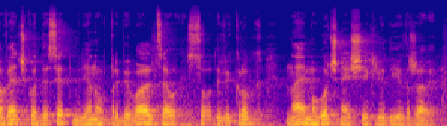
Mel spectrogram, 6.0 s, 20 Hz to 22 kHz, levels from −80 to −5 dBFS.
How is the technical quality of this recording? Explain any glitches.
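The recording has one glitch. At 2.73 to 2.90 s, just after "kot deset milijonov prebivalcev", a sudden gain jump occurs: a gain change was likely applied without a ramp, dropping speech and background together by about 9 dB.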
